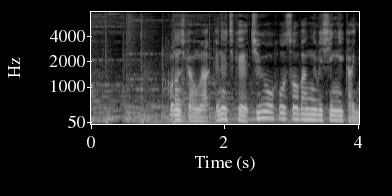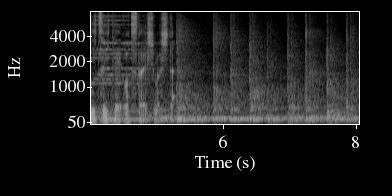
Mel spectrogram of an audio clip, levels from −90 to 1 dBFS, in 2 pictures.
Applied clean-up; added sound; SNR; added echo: none; Run; 14 dB; none.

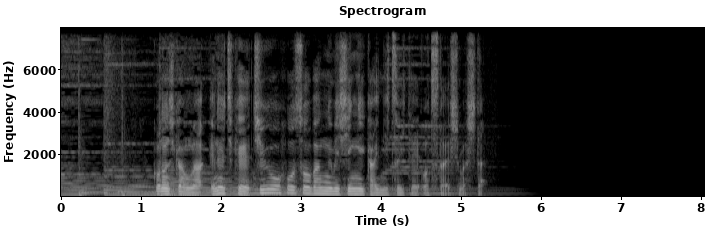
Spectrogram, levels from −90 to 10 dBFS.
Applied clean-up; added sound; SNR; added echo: none; none; none; none.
